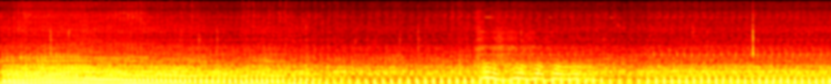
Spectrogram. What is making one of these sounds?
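Motorcycle tyres crunch over a rough gravel track.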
